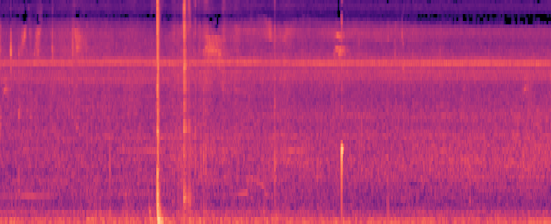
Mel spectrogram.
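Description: Outdoor background noise: a steady low rumble with a faint, steady high-pitched whine. A sharp knock comes about two and a half seconds in, a fainter knock just after it, and a short click about five seconds in.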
